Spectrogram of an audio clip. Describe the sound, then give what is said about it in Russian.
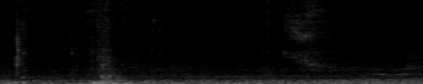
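A car drives along an asphalt road, giving a steady, low rumble of road and engine noise that stays even and fairly quiet throughout, with no voices. “Ну, мы едем только по асфальту, больше дороги никуда нету.”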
